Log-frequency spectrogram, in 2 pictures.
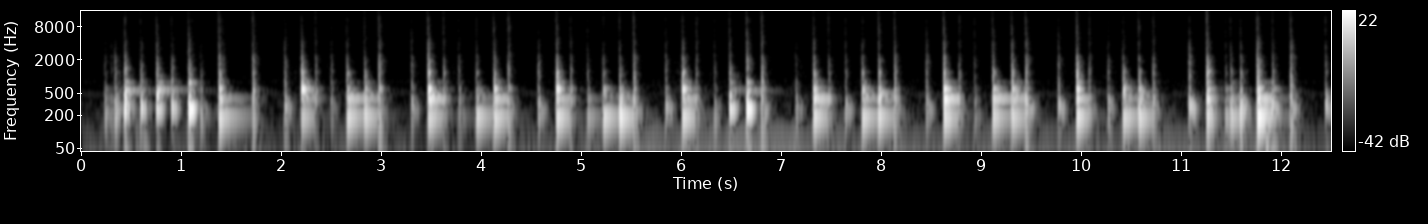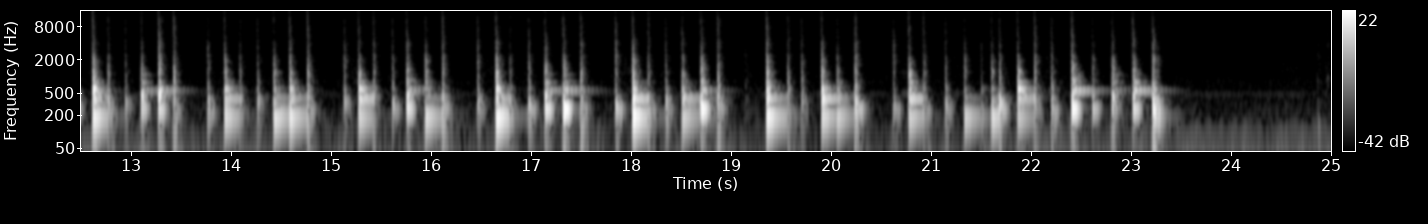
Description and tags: Binaural Bongos (mic test)
Testing the Sennheiser MKE 2002 Binaural Microphones (circa 1973), playing bongos resting on my lap. The microphones are designed to be mounted either on a dummy head or - as I use them here - a user's own ears.
Binaural recordings require headphones for full effect.
binaural, bongos, microphones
